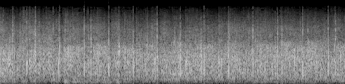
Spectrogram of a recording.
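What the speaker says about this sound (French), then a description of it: "On peut l'applaudir." Loud, dense applause from the audience at a humanitarian award ceremony in Marseille, a sustained close roar of many hands clapping with no speech over it.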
